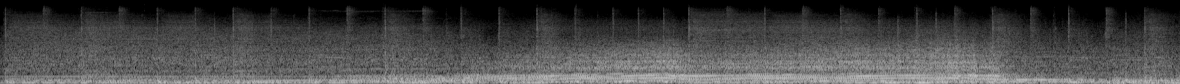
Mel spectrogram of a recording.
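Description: A restored 1972 Ford Bronco in China Gray drives along a road, its engine droning loudly from inside the cabin over steady tire and road noise, the pitch rising and falling with throttle changes midway through.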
